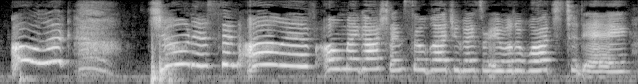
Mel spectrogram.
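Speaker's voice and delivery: high, loud delighted squeal; thrilled hello to little friends; excited greeting. Real, not acted. Spots young friends watching.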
